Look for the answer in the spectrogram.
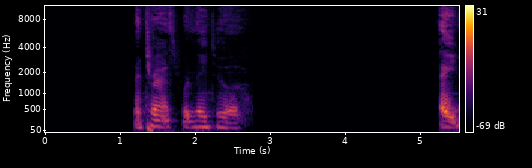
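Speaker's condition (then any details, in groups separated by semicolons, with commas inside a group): Speech impediment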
